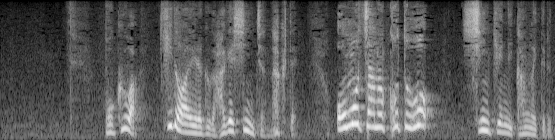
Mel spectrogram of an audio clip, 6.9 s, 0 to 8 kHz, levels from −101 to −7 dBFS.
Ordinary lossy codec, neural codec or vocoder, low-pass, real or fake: none; none; none; real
